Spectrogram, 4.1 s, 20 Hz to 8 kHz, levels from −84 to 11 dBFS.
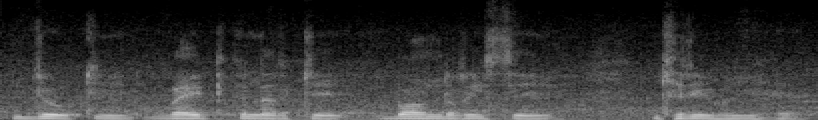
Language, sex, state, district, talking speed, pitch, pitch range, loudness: Hindi, male, Maharashtra, Gondia, 160 wpm, 120 Hz, 110-125 Hz, -17 LUFS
